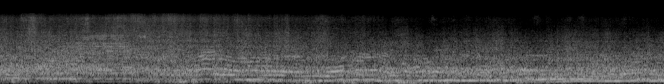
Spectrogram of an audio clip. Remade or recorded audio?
remade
